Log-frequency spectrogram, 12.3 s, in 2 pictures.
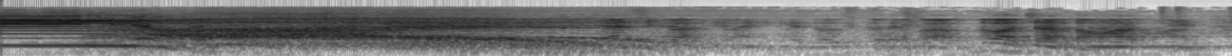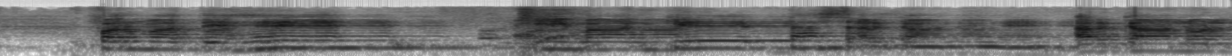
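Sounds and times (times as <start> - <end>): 
crowd chanting a slogan in unison: 0.6 - 3.5
speech: 5.1 - 12.3.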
